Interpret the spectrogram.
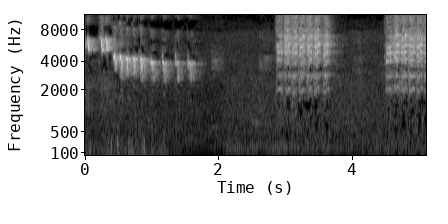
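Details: Sooty-headed bulbul (cucak kinoi) in full song, recorded as training material for contest birds: a run of high whistled notes stepping downward, then two long rasping, buzzy chatter bursts.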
